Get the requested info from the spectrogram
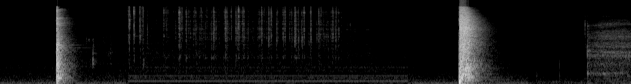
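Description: An air gun fitted with a moderator is fired twice, about four seconds apart, to show how much the silencer quietens it. The second crack is louder and rings slightly longer than the first, and faint clicks and a low hum lie between them.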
